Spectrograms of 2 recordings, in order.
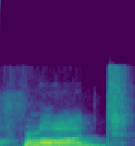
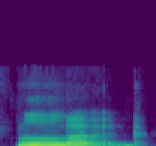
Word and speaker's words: flood: how to pronounce it we would say fla flaw but it's not flaw it's flood blood because in English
